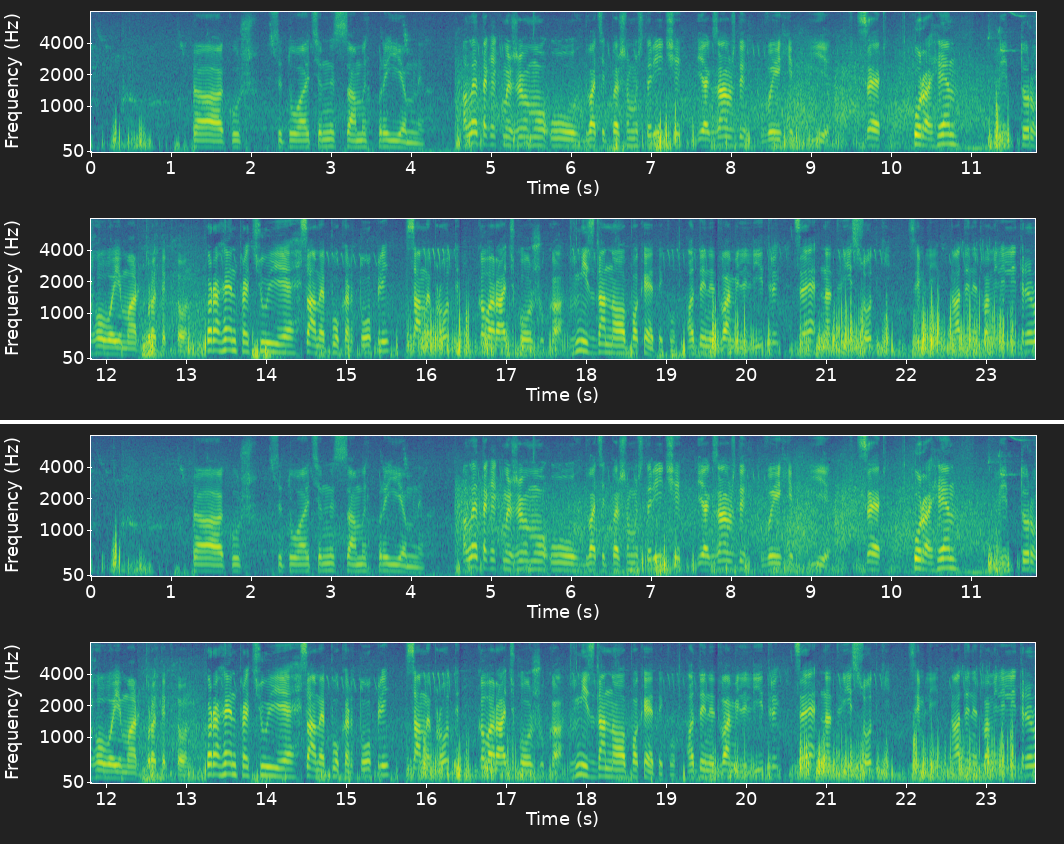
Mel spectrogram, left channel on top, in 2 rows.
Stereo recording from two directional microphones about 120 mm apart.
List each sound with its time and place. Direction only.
1.3 s speech: 10° left (ahead or behind)
9.6 s speech: centre (ahead or behind)
22.2 s speech: 55° left (ahead or behind)
22.5 s speech: centre (ahead or behind)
